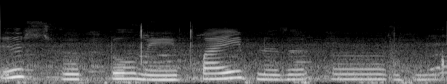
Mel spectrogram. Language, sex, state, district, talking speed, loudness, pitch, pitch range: Hindi, female, Madhya Pradesh, Umaria, 95 wpm, -15 LUFS, 240 Hz, 230-265 Hz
